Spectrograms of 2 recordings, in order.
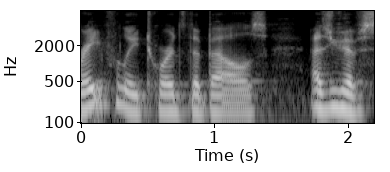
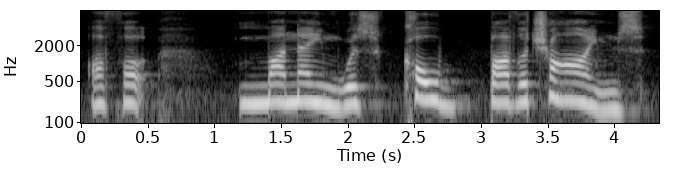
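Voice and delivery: put-on higher-pitched, humble old-fashioned pleading; supplicating Trotty; 6 semitones higher, 4 dB louder than usual. A narrator's reading. Trotty pleads with the chimes, supplicating. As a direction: plead upward to a power above you. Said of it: "in an attitude of supplication".

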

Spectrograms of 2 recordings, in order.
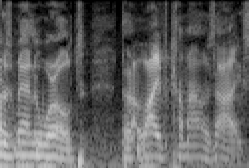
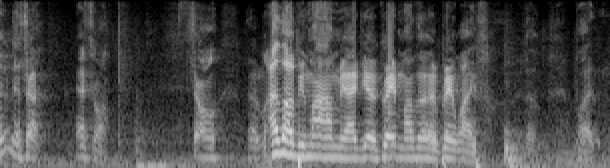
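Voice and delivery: ordinary talk, nothing marked

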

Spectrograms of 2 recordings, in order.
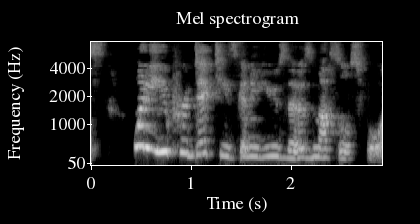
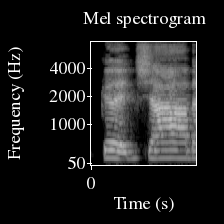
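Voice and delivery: plain reading voice

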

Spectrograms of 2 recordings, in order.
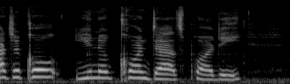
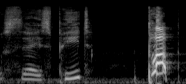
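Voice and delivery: ordinary delivery, nothing marked

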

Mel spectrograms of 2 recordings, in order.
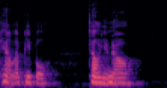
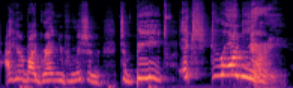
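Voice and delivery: rousing proclamation; 3 semitones higher, 5 dB louder than usual. Real, not acted. Speaker granting her audience permission to be extraordinary, rousing proclamation. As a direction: proclaim it big, soaring on the last word. Grand climax of permission declaration.

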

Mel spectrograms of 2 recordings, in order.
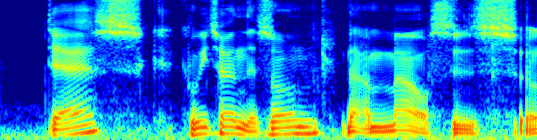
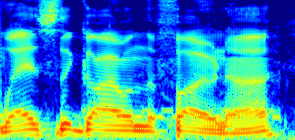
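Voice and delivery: ordinary talk, nothing marked

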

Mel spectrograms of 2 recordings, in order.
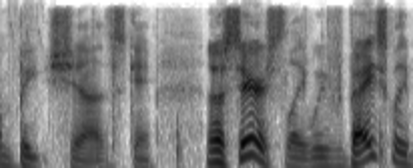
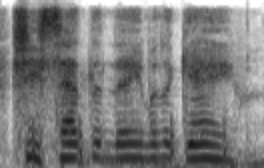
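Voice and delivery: higher, gleeful emphasis on said; excited repeat; 9 semitones higher than usual. Real, not acted. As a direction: punch "said" with glee.

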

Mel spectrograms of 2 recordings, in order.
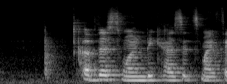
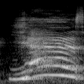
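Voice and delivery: eager yes; 10 semitones higher than usual. Retold or imitated. Eager agreement in retold chat.

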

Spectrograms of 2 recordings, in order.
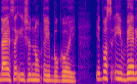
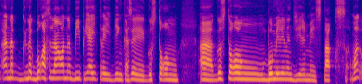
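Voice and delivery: ordinary talk, nothing marked

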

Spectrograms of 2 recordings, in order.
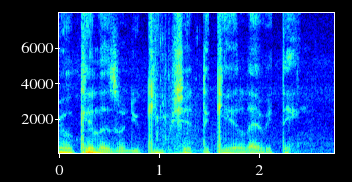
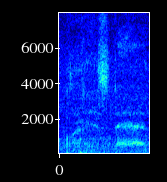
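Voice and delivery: soft whisper; 6 dB quieter than usual. Real, not acted. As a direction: whisper while looting. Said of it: "I don't know why I'm whispering".

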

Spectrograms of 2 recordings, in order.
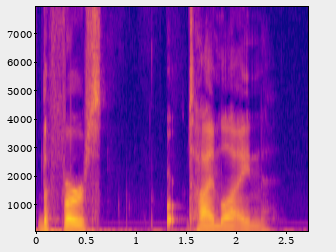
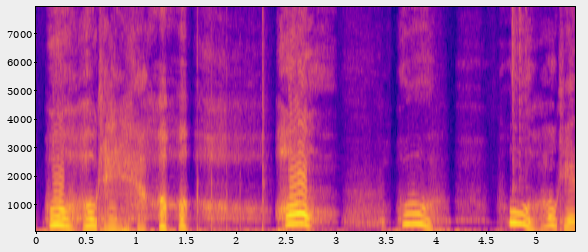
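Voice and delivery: breathless relief; 10 semitones higher, 5 dB louder than usual. Real, not acted. Catching breath after excitement.

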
